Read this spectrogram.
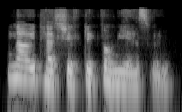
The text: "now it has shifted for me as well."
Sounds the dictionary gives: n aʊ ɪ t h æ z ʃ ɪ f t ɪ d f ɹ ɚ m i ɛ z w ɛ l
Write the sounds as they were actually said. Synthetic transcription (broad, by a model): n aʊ ɪ t h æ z ʃ ɪ f t ɪ d f ɹ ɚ m i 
